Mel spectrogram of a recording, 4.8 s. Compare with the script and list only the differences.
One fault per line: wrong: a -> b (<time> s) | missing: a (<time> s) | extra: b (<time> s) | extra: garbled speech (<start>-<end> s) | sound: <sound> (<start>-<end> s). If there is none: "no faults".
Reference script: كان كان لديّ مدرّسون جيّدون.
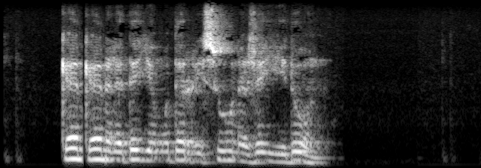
no faults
